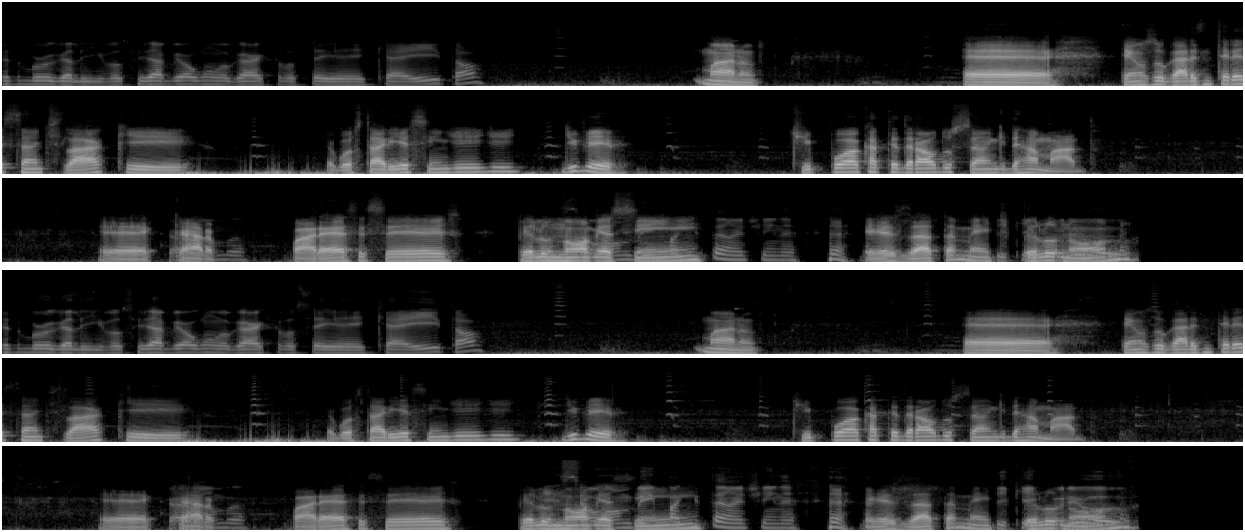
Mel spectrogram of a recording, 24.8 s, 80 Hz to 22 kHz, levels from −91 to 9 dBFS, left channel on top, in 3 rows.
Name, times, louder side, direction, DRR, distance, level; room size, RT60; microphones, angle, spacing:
voice 1, 0.0-3.2 17.7-18.2 20.1-22.6 23.2-24.1, right 2 dB, 45° right, 3.2 m, -45 dB
Wind, 3.1-19.4, right 1 dB, 65° right, 4.4 m, -45 dB
voice 2, 4.6-5.0 6.4-9.6 10.4-11.7 12.0-12.4 13.5-15.5 17.2-18.0 18.5-19.6 20.0-21.2 22.3-24.1, left 4 dB, 80° left, 1.3 m, -30 dB
open air
head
